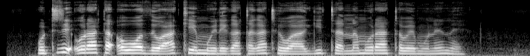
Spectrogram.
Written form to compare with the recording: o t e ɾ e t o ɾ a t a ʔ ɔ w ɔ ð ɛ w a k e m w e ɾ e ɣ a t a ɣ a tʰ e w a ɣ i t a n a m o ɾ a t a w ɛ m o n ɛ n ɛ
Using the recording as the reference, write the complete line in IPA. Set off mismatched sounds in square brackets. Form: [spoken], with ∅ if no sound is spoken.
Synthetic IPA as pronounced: o t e ɾ e [ʔ] o ɾ a t a ʔ ɔ w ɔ ð ɛ w a k e m w e ɾ e ɣ a t a ɣ a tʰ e w a ɣ i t a n a m o ɾ a t a w ɛ m o n ɛ n ɛ

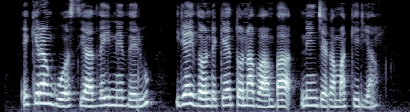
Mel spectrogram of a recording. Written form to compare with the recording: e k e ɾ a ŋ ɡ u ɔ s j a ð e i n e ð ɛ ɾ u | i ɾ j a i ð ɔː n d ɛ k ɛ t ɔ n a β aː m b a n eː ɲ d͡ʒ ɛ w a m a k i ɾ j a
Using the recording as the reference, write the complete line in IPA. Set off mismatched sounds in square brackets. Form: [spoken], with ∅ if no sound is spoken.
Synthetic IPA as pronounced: e k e ɾ a ŋ ɡ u ɔ s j a ð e i n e ð ɛ ɾ u | i ɾ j a i ð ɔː n d ɛ k ɛ t ɔ n a β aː m b a n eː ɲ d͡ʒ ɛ [ɣ] a m a k [e] ɾ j a

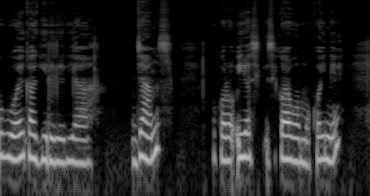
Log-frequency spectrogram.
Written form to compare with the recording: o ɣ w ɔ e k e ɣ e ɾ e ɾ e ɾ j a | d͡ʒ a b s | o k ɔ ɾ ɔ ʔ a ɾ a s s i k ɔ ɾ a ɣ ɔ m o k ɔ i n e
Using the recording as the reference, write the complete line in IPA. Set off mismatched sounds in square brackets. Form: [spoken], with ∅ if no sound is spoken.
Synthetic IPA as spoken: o ɣ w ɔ e k [a] ɣ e ɾ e ɾ e ɾ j a | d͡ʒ a [m] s | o k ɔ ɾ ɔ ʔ [i] ɾ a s s i k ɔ ɾ a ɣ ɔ m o k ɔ i n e

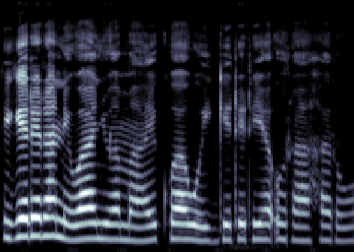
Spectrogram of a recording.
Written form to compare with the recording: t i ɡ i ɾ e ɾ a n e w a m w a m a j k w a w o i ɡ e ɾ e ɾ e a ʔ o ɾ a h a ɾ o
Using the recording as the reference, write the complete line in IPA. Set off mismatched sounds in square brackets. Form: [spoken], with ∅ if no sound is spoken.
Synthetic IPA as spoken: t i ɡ [e] ɾ e ɾ a n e w a [ɲ] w a m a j k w a w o i ɡ e ɾ e ɾ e a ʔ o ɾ a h a ɾ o

